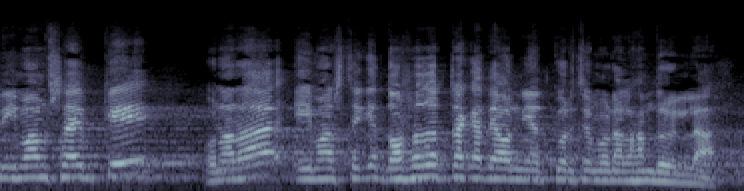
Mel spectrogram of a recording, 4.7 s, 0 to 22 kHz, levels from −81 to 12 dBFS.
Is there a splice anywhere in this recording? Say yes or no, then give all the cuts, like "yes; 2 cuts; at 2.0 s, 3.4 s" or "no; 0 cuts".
no; 0 cuts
